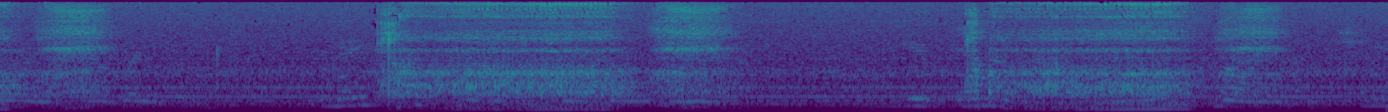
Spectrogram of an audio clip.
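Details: Loud, harsh, rattling snores repeating with each breath over faint room noise, from a sleeping father; both people asleep: snoring.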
